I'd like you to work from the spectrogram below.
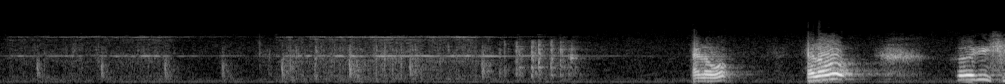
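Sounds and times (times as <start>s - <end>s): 
desk telephone ringing in jangling bursts: 0.0s - 6.2s
low steady hum: 0.0s - 10.0s
speech: 7.0s - 7.4s, 8.1s - 8.5s, 9.6s - 10.0s.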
